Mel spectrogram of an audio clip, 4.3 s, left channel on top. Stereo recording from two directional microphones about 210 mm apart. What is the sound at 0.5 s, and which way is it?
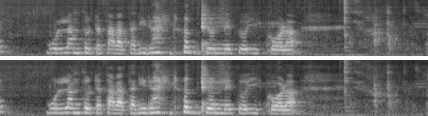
Dishes, centre (ahead or behind).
